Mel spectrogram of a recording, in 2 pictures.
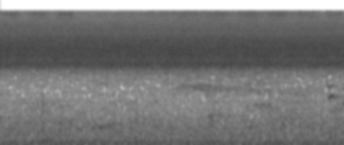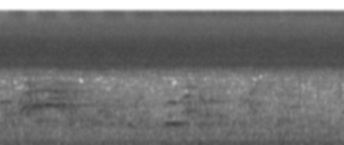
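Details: Steady, piercing drone of many cicadas at a school sports ground in midsummer, unbroken from start to finish, with scattered distant children's voices in the middle.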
